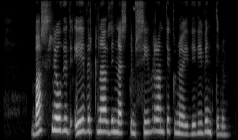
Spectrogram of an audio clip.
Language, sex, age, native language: Icelandic, female, 40-49, Icelandic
